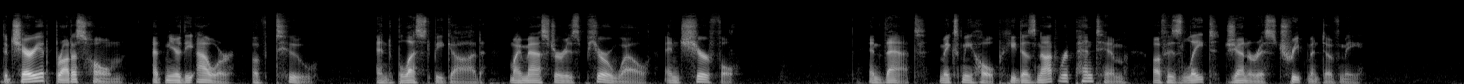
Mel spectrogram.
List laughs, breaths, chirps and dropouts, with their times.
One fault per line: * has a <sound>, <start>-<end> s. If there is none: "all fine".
all fine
